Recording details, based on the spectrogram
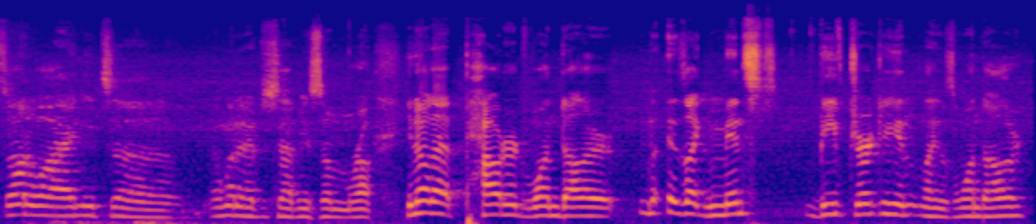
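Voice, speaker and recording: Higher-voiced man rambling on a noisy stream. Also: steady tone, moderate pace, hardly any pauses, darkish tone. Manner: rambling, blunt, profane. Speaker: live stream host. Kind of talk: casual opinionated chat about films.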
